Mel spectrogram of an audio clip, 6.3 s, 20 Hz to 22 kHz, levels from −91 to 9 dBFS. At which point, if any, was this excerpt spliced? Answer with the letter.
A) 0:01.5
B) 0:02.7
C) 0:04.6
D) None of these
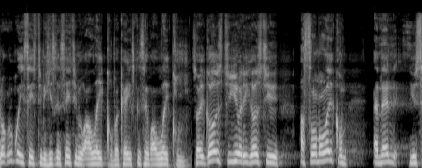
B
